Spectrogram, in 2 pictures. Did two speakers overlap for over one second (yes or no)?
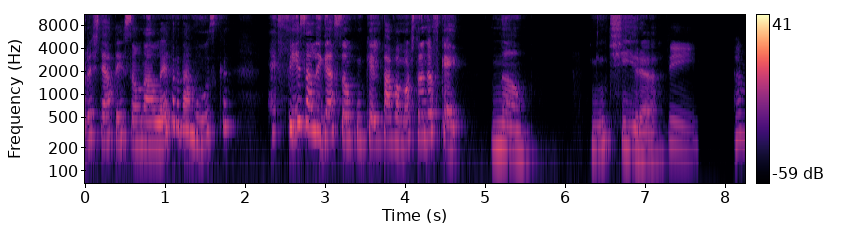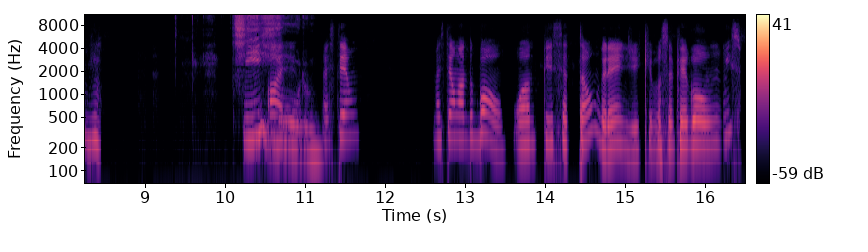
no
